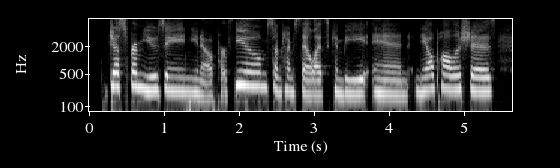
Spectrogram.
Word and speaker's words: phthalates: within that word fragrance is phthalates, and that's spelled with a P in front of it.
